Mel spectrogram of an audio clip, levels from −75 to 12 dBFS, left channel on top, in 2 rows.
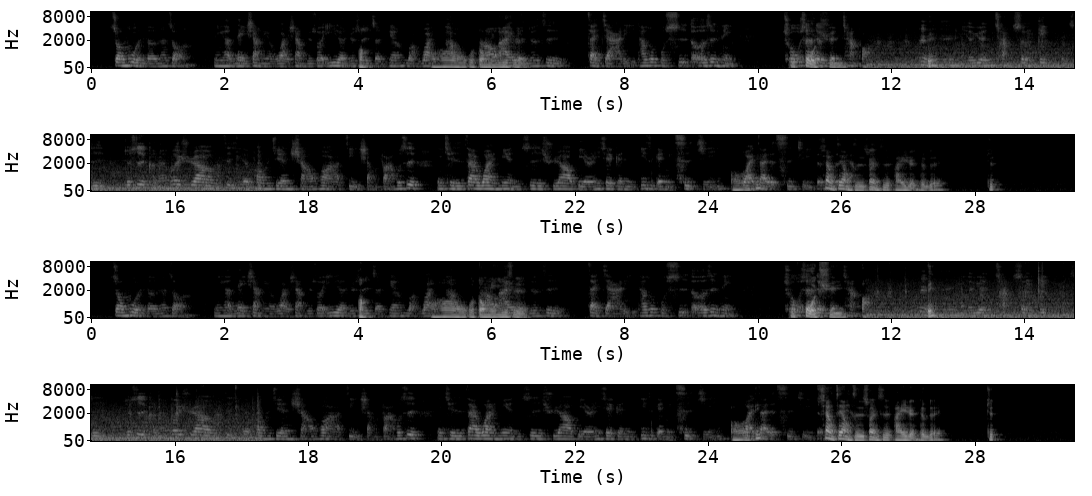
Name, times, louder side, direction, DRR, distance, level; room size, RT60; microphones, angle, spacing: voice 1, 0.3-1.5 1.8-7.1 7.5-9.9 10.4-11.9 12.4-26.7, left 2 dB, 35° left, 2.5 m, -41 dB
voice 2, 5.1-6.5 10.5-11.7 12.6-12.7 24.3-24.8 25.8-27.5 28.2-28.3, right 4 dB, 55° right, 0.7 m, -31 dB
sound 1, 11.6-17.3, right 2 dB, 80° right, 1.2 m, -41 dB
4.5 x 4.5 x 5.3 m
head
